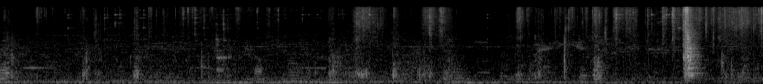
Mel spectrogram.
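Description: A small dog's paws patter on gravel.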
